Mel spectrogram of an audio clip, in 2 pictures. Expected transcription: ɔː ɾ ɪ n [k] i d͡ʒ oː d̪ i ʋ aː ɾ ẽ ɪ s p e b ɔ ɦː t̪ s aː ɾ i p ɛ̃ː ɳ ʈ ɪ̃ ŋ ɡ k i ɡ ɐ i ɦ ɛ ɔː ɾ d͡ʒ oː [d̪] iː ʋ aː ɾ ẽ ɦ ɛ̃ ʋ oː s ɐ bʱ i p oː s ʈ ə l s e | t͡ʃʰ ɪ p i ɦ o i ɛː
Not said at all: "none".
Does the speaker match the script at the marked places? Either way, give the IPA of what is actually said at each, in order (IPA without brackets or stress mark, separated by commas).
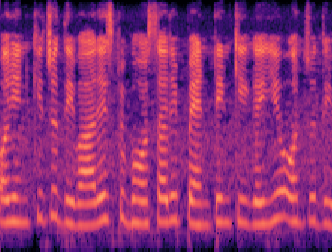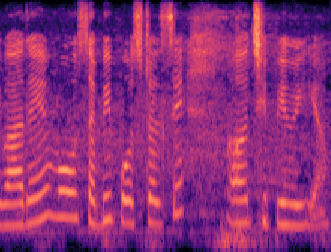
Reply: k, d̪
